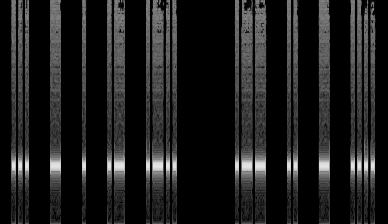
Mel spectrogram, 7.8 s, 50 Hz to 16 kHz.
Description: Morse code, heard as a keyed tone, about 18 wpm, spaced as for 12 wpm, 1000 Hz. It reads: STEAL WITH
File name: qotdfiles / 12wpm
